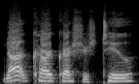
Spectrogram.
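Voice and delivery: ordinary talk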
